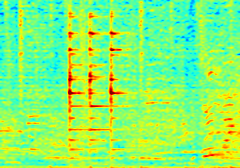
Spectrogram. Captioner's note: bell dinging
